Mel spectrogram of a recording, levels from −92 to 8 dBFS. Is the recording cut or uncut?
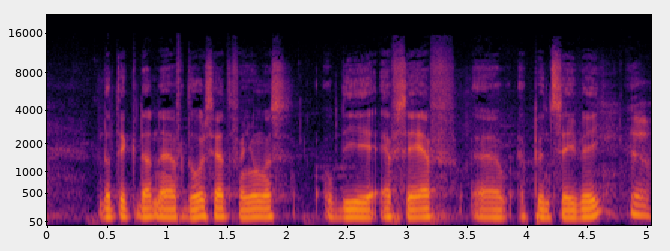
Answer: cut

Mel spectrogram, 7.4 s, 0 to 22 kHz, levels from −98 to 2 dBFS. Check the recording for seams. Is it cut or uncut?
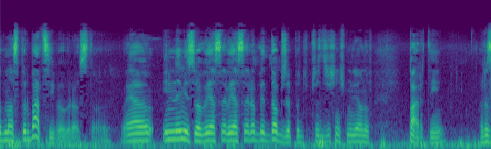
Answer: cut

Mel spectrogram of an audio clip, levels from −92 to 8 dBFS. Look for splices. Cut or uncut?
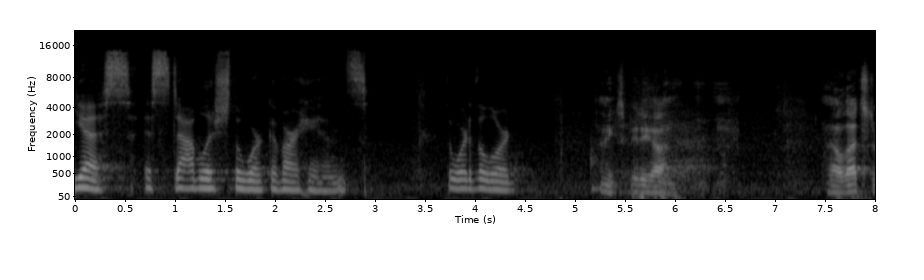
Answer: uncut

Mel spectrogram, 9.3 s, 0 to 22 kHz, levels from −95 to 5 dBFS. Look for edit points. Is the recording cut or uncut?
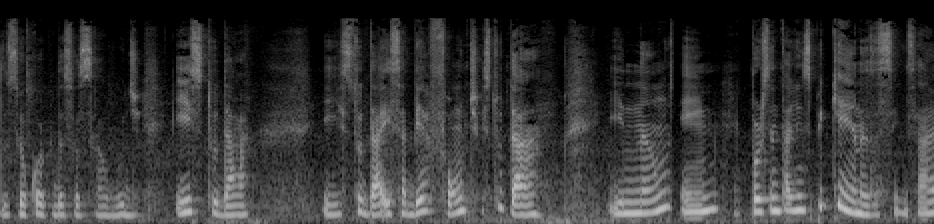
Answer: cut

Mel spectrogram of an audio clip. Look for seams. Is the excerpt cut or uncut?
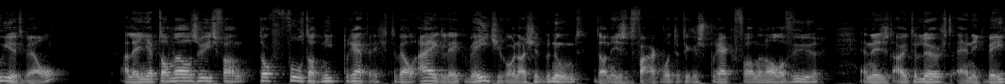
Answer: uncut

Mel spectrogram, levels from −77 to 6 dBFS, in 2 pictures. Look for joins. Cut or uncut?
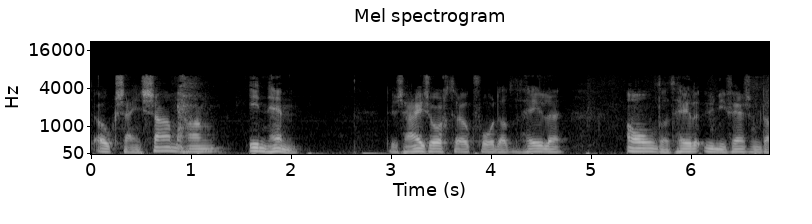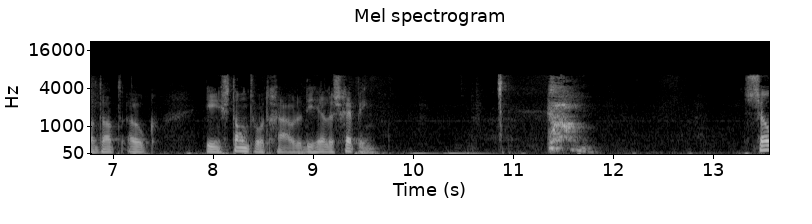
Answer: uncut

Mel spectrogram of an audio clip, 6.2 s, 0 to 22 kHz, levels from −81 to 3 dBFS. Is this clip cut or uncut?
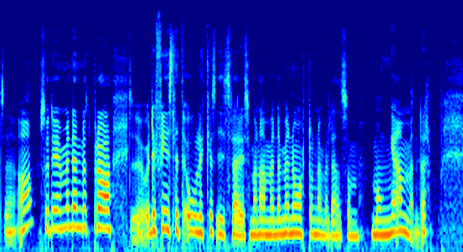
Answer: cut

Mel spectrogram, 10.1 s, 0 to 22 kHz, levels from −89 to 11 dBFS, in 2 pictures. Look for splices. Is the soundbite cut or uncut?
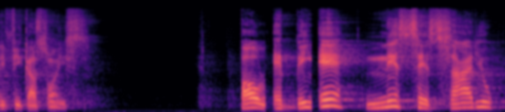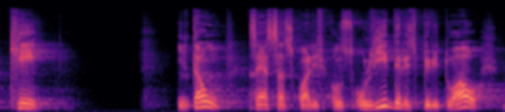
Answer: cut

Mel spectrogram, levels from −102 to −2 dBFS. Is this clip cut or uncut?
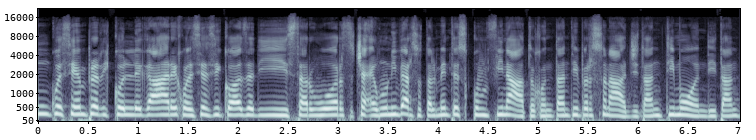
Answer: uncut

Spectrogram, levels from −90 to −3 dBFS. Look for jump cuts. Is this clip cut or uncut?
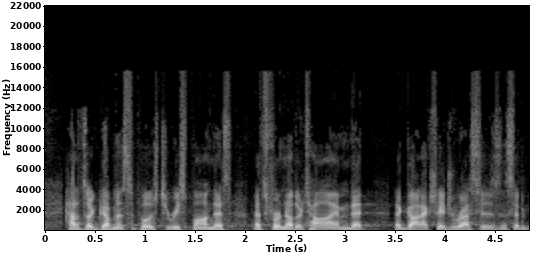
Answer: uncut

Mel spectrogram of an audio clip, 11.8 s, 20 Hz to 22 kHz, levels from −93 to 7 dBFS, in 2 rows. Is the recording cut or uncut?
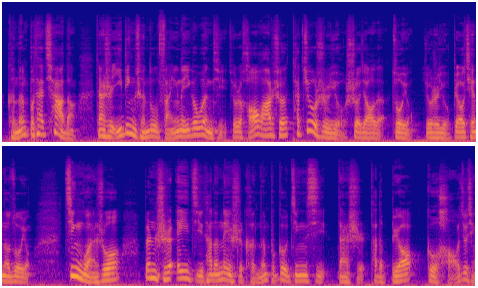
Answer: uncut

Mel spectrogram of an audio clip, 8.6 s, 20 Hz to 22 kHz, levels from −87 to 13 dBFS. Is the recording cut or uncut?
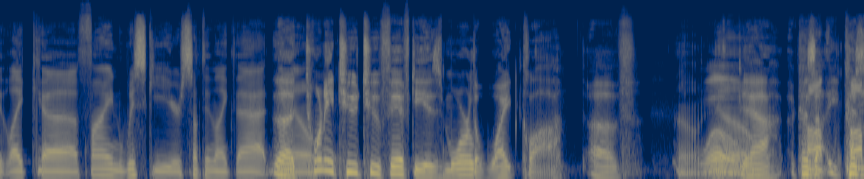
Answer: cut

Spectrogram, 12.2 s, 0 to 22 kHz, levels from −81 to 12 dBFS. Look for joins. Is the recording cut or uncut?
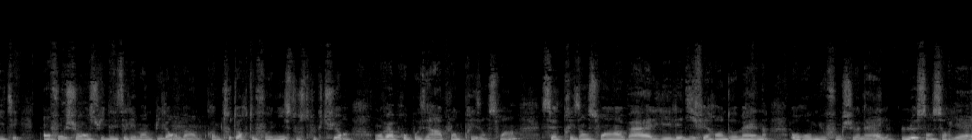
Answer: uncut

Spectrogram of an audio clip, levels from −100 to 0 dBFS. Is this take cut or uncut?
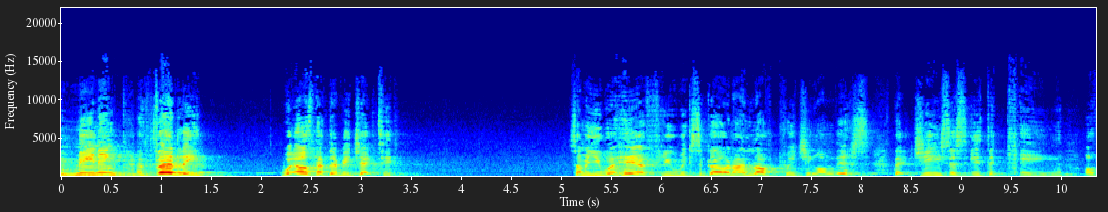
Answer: uncut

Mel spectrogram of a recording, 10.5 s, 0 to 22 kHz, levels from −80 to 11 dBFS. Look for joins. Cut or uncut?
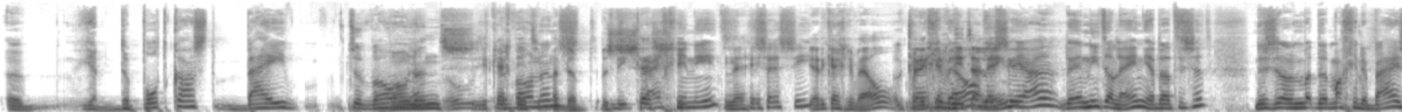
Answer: uncut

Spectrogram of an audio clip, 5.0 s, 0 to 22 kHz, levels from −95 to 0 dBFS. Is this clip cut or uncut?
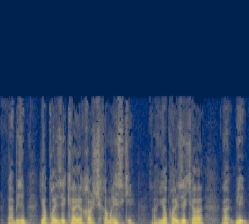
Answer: uncut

